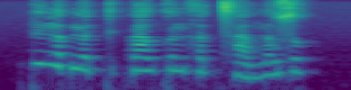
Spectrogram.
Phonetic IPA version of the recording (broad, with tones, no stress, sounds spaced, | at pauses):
p yː˥ ŋ ɐ˧ t̚ n̪ œː˨˥ t̚ k ɪ˨ k̚ p aː˧ w k ɵ˧ n h ɐ˧ t̚ t͡sʰ aː˨˩ w n̪ ɐ˨˥ w s ʊ˧ k̚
